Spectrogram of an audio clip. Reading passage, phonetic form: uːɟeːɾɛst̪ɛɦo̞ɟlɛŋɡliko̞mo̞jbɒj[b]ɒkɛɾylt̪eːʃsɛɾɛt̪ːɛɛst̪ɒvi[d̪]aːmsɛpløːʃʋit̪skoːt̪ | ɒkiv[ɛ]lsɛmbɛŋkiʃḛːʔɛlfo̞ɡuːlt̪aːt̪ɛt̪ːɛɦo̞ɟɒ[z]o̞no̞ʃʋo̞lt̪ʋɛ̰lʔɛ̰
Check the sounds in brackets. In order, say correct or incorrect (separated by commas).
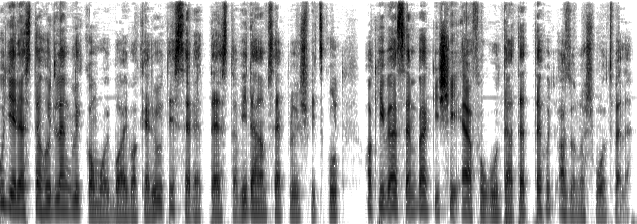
correct, correct, correct, correct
